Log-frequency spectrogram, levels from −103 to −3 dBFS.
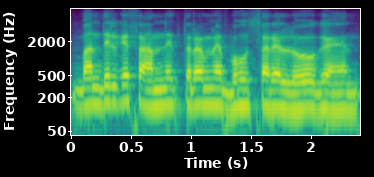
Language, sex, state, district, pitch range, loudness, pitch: Bhojpuri, male, Uttar Pradesh, Deoria, 130-150 Hz, -15 LUFS, 140 Hz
